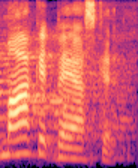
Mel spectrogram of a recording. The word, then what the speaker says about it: Market Basket: There are co like colored tiles on the floor and it's pronounced mocket basket. Oh, mocket basket.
